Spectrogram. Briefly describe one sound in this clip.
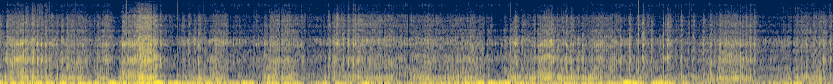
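Tyres crunch and scrape over rock and gravel.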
